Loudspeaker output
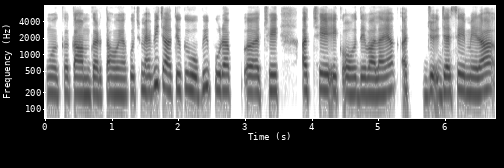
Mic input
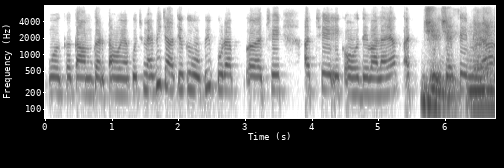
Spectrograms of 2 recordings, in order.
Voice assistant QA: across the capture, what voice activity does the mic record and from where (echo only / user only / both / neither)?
both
